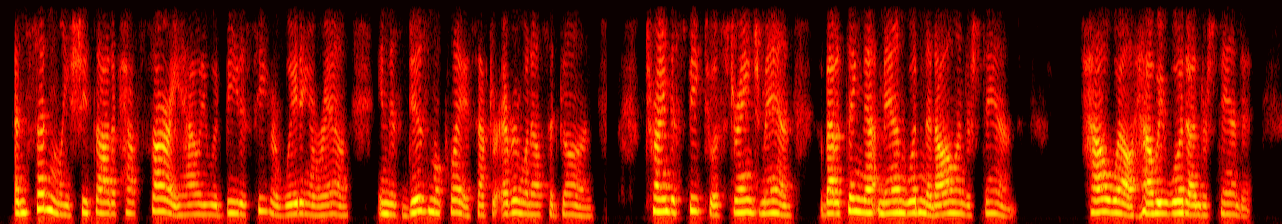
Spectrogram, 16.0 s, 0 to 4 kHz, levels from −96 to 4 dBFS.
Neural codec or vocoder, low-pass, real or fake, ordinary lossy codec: none; 3.6 kHz; real; Opus, 16 kbps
